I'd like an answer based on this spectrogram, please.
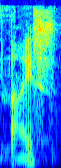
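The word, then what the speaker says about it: gneiss: within the rock examples nice that's pronounced nice schist slate fill light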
